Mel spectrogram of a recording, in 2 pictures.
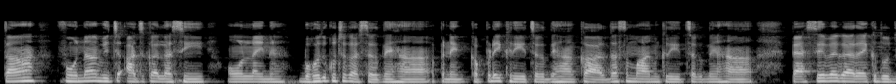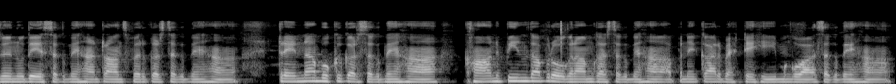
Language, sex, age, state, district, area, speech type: Punjabi, male, 18-30, Punjab, Hoshiarpur, urban, spontaneous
